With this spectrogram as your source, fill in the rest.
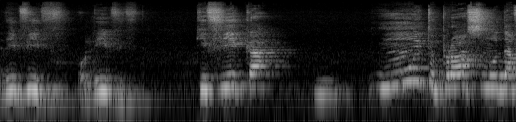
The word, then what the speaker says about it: Lviv: A primeira delas me perdoem se a pronúncia não sair adequada, é Lviv, que fica muito próximo da fronteira da Polônia.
